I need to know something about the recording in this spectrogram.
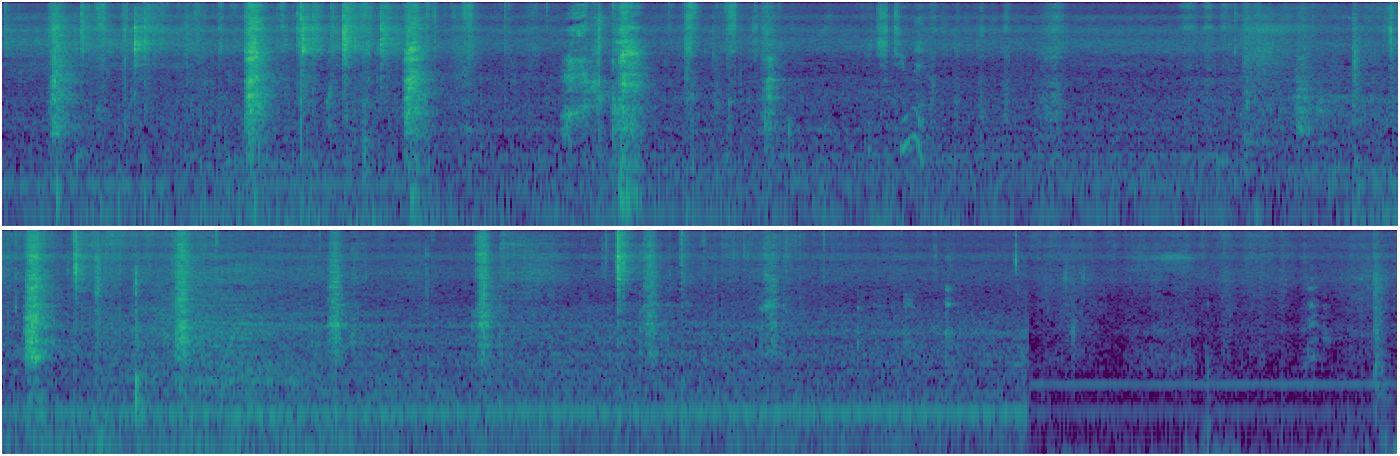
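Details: Dog with cough and labored breathing: scattered harsh coughing bursts between noisy, effortful breaths over a steady room hum.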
